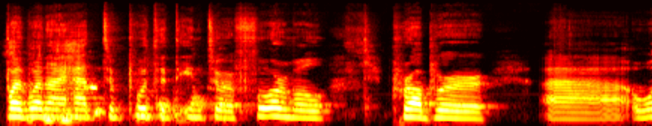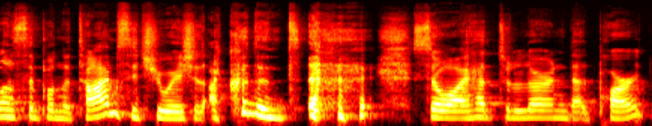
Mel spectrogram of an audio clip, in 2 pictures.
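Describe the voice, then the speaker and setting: A woman co-hosting a casual podcast conversation, thinking aloud in a reflective way with frequent pauses. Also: medium pitch, fairly bright tone. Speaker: podcast co-host.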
